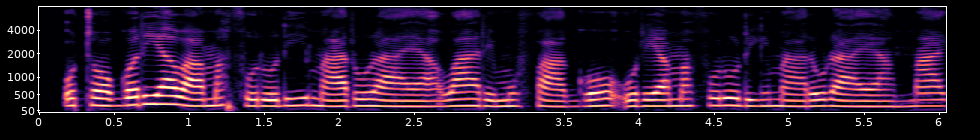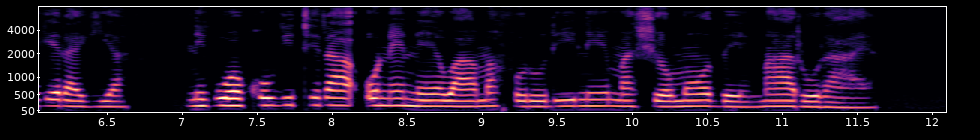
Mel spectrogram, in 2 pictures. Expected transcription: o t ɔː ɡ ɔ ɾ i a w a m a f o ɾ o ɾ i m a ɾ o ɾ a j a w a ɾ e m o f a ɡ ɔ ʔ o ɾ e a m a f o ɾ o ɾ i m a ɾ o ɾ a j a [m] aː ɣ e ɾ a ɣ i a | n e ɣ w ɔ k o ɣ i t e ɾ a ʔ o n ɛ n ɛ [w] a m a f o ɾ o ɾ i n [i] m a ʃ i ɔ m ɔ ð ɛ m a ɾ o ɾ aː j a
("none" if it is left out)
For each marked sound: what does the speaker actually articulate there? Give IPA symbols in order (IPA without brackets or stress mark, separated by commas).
m, w, e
